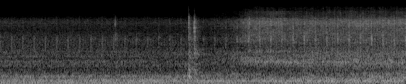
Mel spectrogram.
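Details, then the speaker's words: 1988 Toyota 4x4 pickup with the 22RE four-cylinder and 166,000 miles, largely original: a steady, even idle with a soft regular pulse and no knocks or misses. It runs fine. "I don't know if it's a numbers matching, but it does run."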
